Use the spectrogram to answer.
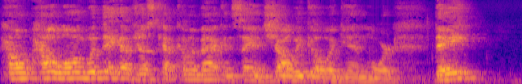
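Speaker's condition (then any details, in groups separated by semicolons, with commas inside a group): No condition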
